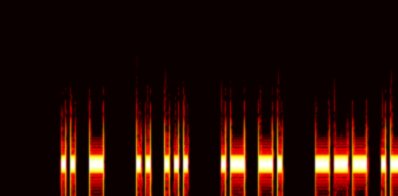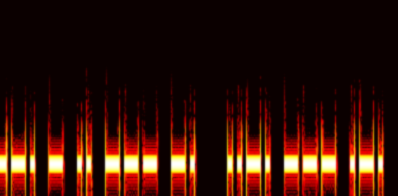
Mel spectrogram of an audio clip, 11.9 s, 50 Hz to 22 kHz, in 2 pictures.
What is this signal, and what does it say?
Morse code, heard as a keyed tone, about 17 wpm, 700 Hz. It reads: IT IS AN OPTION FOR
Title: Sentences from Top 1300 Words 17wpm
